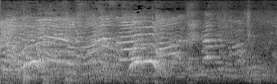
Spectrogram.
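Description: Young children's voices chattering and calling out over one another, high-pitched, dying down near the end.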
